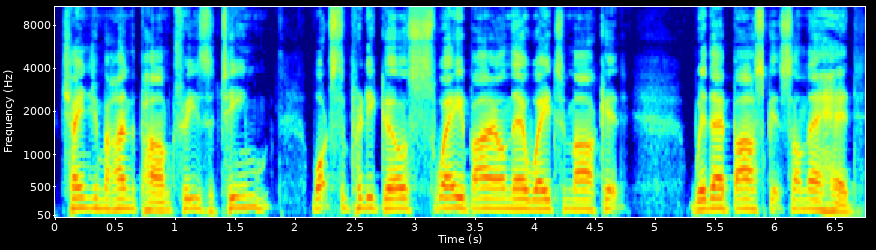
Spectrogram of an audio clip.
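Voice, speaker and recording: Older guy reading a kids story, theatrical, fairly high voice, dry close sound, lapel mic. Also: normal speed, clean tone, no echo. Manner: lively, theatrical. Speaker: storybook narrator. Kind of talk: expressive children's story reading. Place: living room, seated in armchair.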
